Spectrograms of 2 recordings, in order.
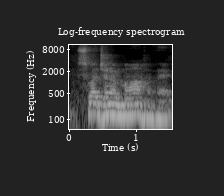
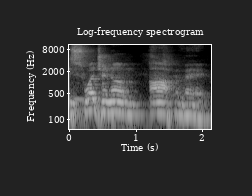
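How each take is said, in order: First: The words run together with a linking m. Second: The two words are said separately, unlinked. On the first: The words are merged as in the poetic text. "And then with Sunday" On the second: Each word is kept in its dictionary form. "to break Sunday"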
